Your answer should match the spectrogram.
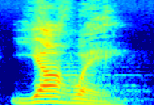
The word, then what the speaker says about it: Yahweh: In Hebrew, it looks like this, it's represented by these English letters, YHWH, and it's pronounced Yahweh.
